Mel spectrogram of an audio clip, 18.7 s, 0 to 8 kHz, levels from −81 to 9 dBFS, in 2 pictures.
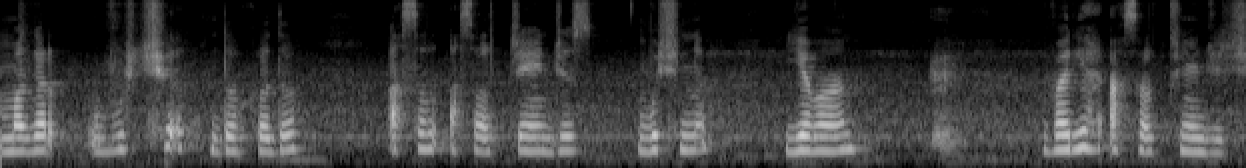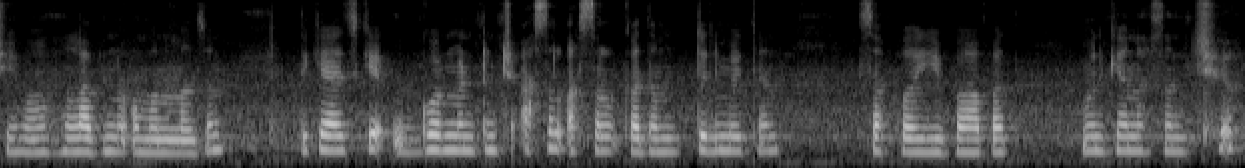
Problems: constant background noise, background conversations at intervals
